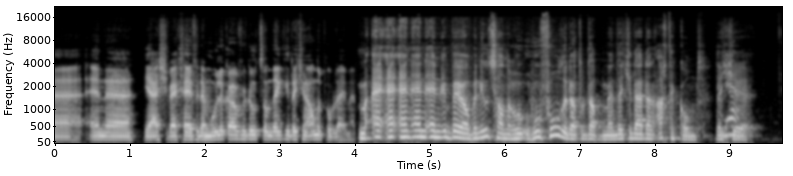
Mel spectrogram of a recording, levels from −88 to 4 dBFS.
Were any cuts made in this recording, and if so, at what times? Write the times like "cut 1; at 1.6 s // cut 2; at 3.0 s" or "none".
none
